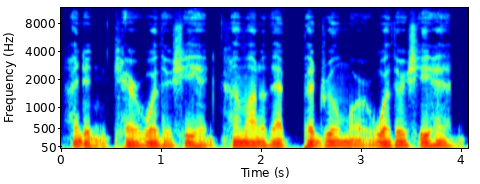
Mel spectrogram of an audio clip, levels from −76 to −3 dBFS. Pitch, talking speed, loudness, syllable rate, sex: 80 Hz, 220 wpm, -17 LUFS, 4.7 syllables/s, male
